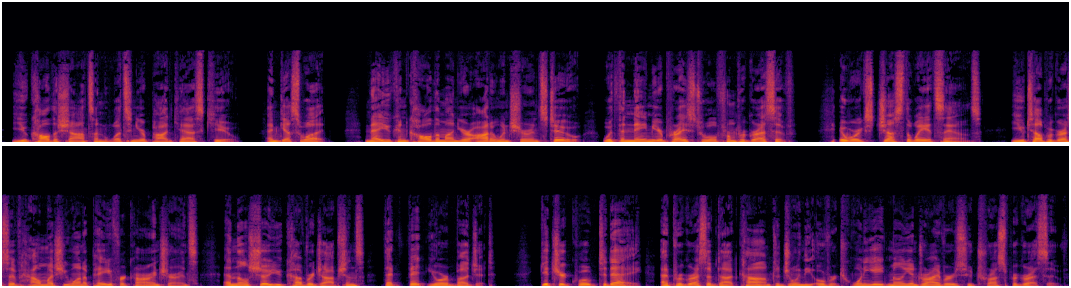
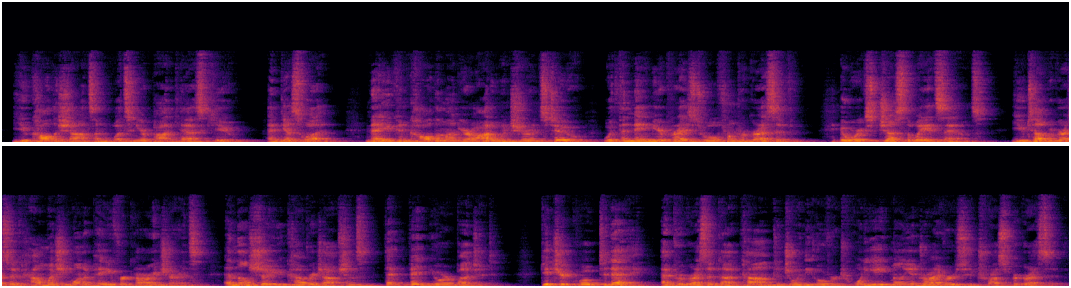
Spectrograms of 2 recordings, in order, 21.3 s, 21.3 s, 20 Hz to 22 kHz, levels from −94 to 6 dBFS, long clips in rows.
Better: first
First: none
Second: room echo; slight; dies away in 0.4 s // off-mic speech; far

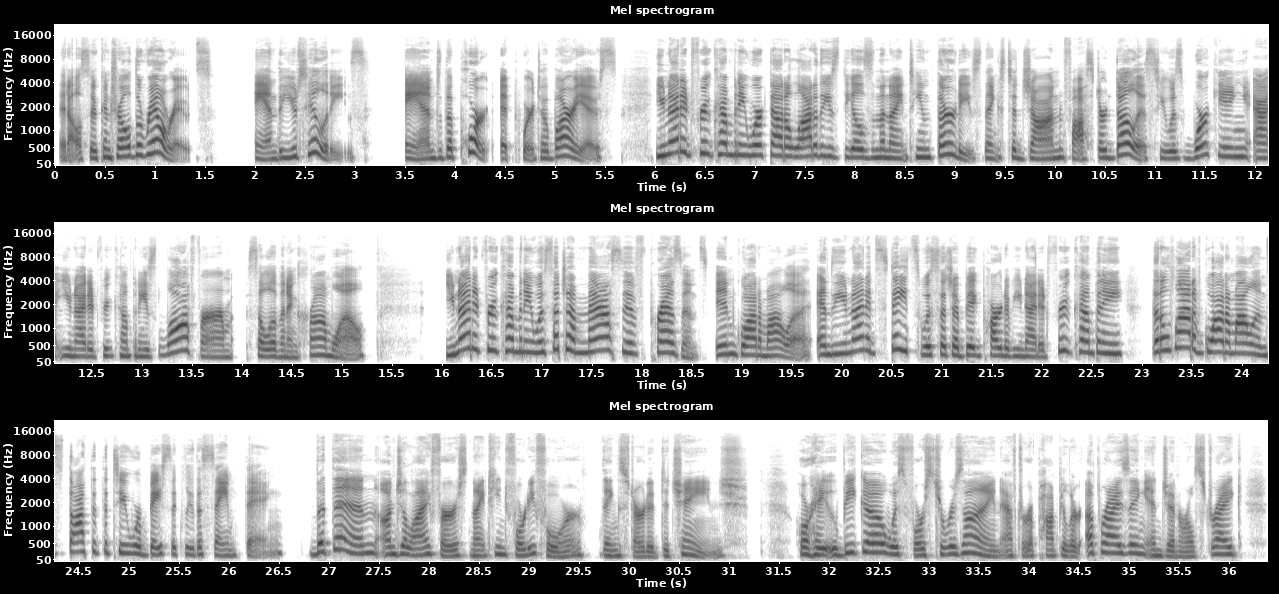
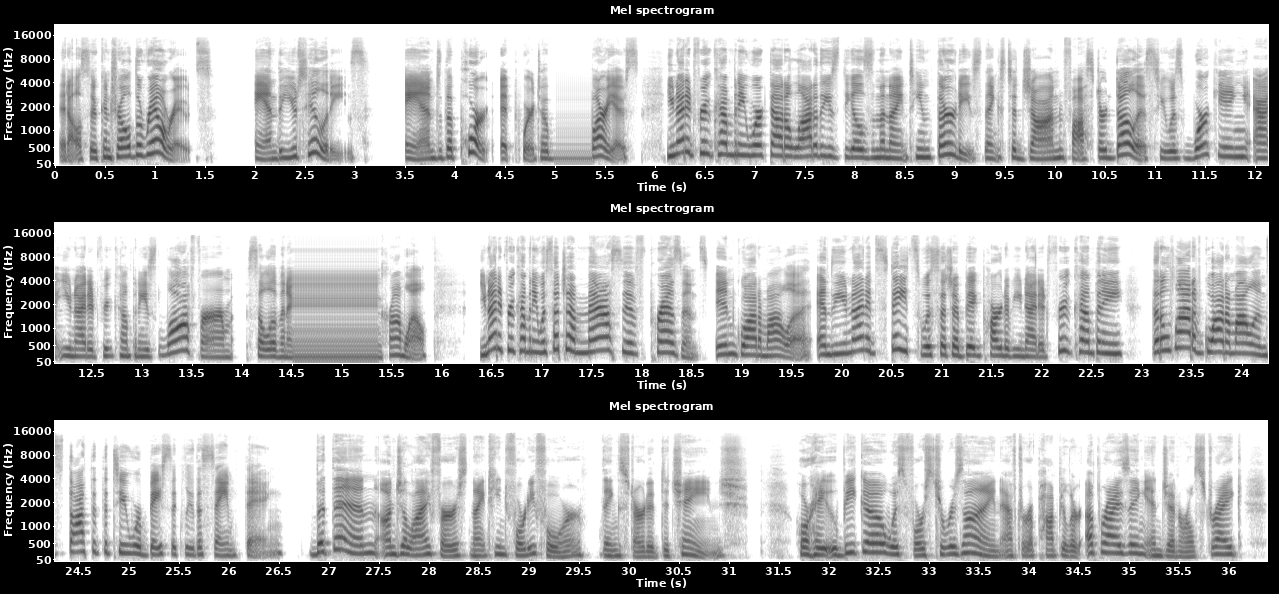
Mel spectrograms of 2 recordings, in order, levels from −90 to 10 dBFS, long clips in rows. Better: first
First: none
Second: audio freezing; at 5 s and at 15 s for 1 s

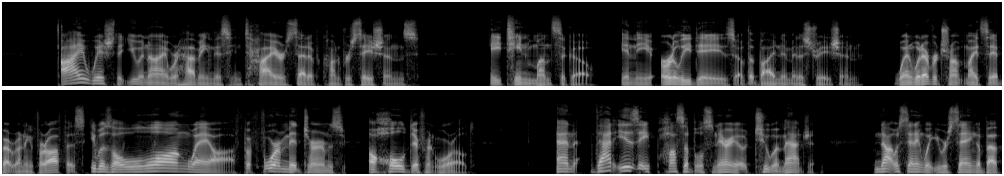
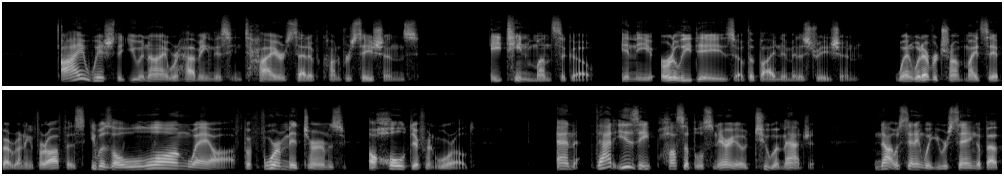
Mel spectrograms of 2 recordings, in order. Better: first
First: none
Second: thin; somewhat; fading below 300 Hz

